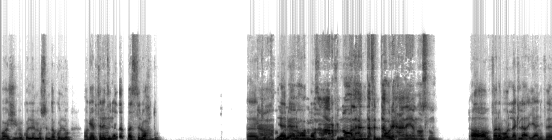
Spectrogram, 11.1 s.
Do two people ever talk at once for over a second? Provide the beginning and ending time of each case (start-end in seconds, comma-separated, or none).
5.1-6.5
